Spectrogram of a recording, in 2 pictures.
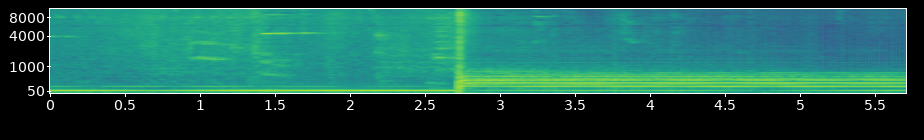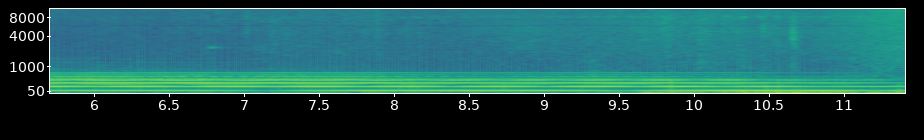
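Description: Large Korean Buddhist temple bell, struck once by a swinging wooden log striker about three seconds in, then ringing on in several tones with a deep, wavering hum that slowly fades. Before the strike, the low hum of the previous stroke is still sounding.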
